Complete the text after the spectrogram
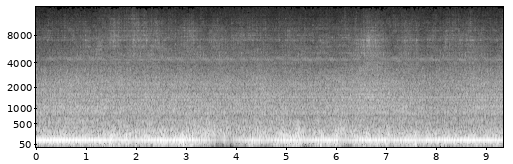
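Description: A dump truck bed lowers with a hydraulic whine.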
